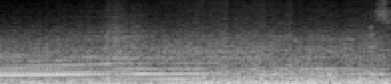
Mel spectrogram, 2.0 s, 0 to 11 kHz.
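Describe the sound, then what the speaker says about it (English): A loud, deep V8 rumble from a 2024 McLaren 750S convertible with retuned exhaust, a throaty tone holding steady and close with no talking. "This is a more exotic sounding V8 now with this retuned and recalibrated exhaust"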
